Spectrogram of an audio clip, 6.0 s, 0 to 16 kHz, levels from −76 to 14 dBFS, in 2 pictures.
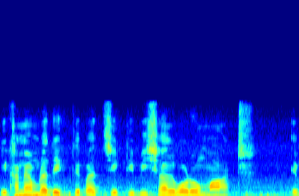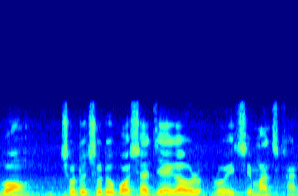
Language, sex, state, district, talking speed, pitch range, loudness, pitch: Bengali, male, West Bengal, Dakshin Dinajpur, 150 wpm, 105-160 Hz, -17 LUFS, 135 Hz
